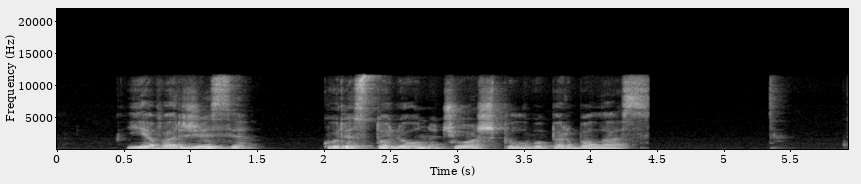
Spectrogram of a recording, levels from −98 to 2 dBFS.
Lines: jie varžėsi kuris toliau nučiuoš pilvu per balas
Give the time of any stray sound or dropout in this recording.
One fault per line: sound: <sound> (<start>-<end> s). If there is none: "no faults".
no faults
